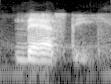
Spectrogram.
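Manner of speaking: usual speaking voice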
